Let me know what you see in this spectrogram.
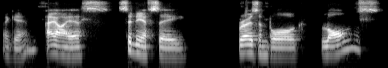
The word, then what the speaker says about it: Lens: He went off to, how do I pronounce this in French? Lens. Or if I were to just pronounce it phonetically, Lens. But Lens, French.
